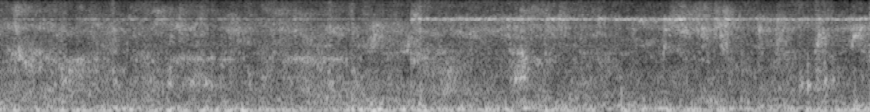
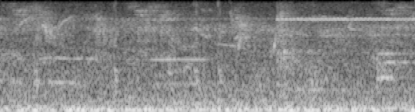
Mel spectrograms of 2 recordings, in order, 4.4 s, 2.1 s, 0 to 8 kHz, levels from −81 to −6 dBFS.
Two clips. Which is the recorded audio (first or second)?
second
